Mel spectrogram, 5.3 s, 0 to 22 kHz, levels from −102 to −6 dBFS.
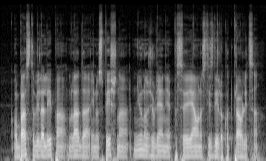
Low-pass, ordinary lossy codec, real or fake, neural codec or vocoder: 19.8 kHz; none; real; none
